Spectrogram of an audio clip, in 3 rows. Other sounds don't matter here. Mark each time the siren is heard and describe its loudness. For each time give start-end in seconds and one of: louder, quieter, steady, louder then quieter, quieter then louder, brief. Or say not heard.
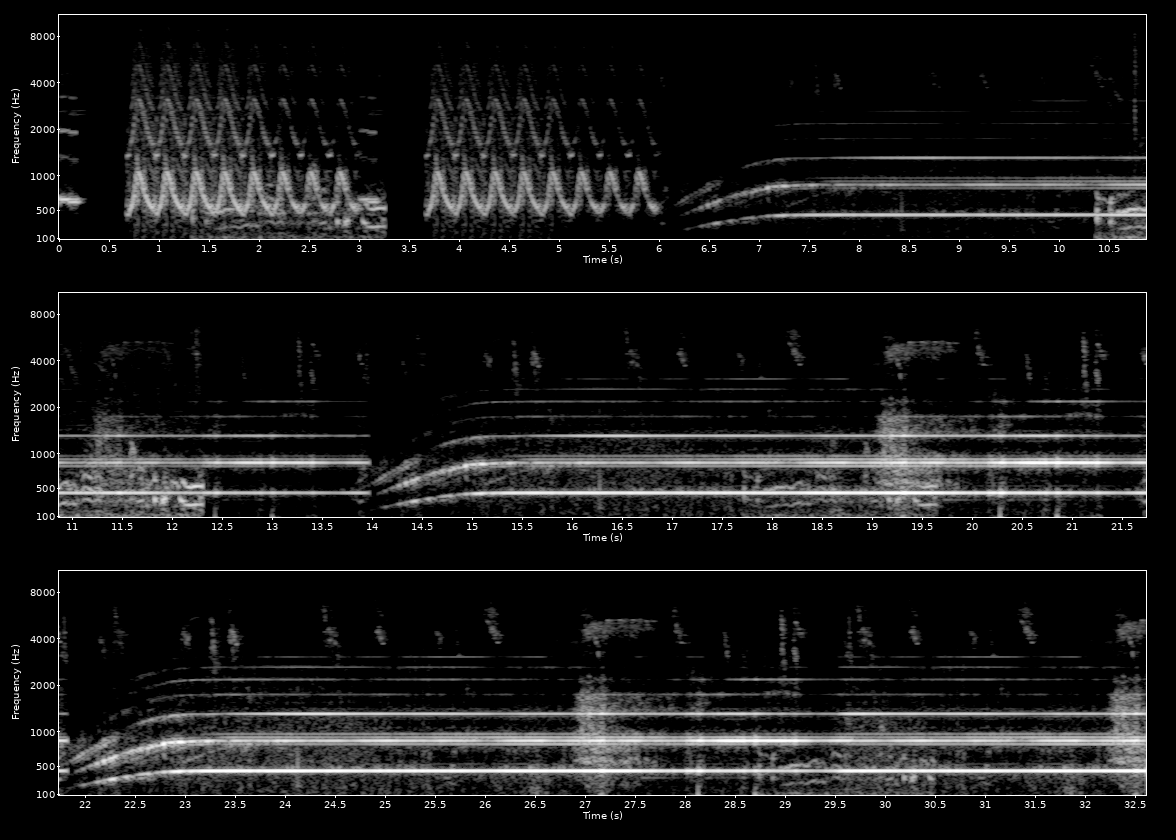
0.0-32.5 louder.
